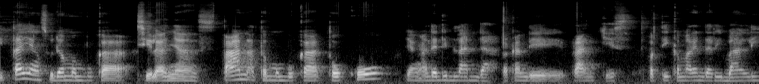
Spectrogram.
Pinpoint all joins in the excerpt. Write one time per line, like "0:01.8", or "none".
0:01.3
0:03.9
0:05.0
0:06.4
